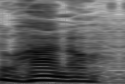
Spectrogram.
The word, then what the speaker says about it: Lujano: How do you say your last name? Lujano. Lujano. Okay. All right. If you want to be more... Have I been pronouncing it wrong? Lujano? Yeah. Actually, if you want to be more specific, it's actually Lujano. Okay. Lujano.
